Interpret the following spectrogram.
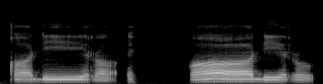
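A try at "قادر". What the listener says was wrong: Yang panjang dibaca pendek, pendek dibaca panjang. Qadiru.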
